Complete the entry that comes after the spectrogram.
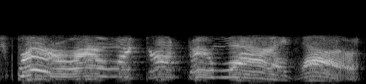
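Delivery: high, drawn-out showman's yell; rousing holler. Real, not acted. Radio host urging listeners to spread the show, hollering. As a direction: stretch it out high, falling away at the end.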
